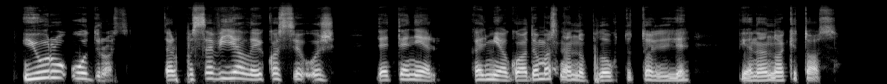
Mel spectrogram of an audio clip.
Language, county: Lithuanian, Vilnius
